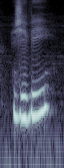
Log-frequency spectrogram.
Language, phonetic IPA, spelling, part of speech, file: Czech, [ˈʒɪviː], živý, adjective, Cs-živý.ogg
- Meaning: 1. alive, living 2. lively, vivid, vivacious, animated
